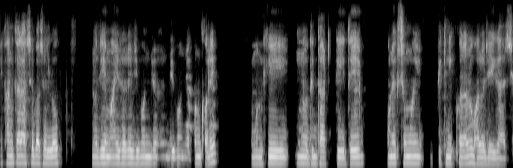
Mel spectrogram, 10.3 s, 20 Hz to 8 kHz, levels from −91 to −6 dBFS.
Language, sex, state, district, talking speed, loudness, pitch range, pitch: Bengali, male, West Bengal, Jhargram, 115 wpm, -25 LUFS, 115-120 Hz, 115 Hz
